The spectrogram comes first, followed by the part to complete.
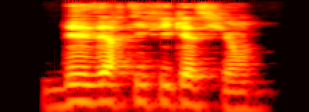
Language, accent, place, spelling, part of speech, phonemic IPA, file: French, France, Lyon, désertification, noun, /de.zɛʁ.ti.fi.ka.sjɔ̃/, LL-Q150 (fra)-désertification.wav
- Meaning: desertification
